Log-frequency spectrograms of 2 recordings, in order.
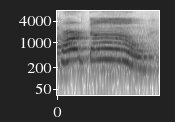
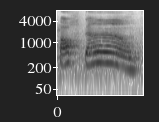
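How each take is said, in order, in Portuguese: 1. Ela é falada com sotaque do interior de São Paulo. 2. Ela é falada com sotaque nordestino brasileiro. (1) "É o caso da gente do, do interior de São Paulo, né? Fala portão" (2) "E aqui a gente fala"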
